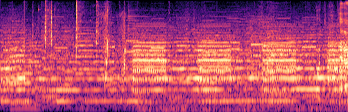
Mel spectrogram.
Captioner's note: alarm blaring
